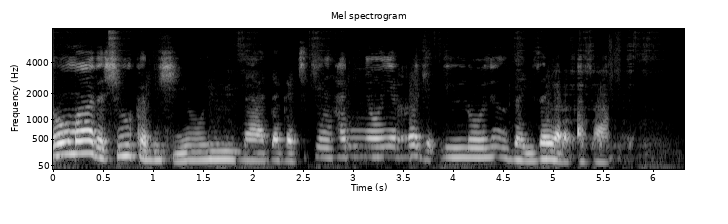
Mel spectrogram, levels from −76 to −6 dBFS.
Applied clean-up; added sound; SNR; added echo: neural separator model SepFormer DNS4.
